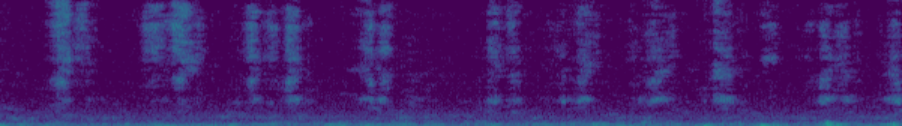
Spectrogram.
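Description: Very faint squeaking strokes of a marker pen writing on a whiteboard, a string of short strokes about two a second as letters are written out.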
